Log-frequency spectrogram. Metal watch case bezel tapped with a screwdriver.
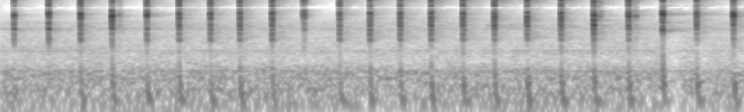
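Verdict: Loose.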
